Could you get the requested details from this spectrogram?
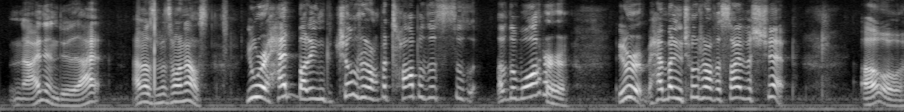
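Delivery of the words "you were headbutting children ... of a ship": appalled, exasperated, fed-up, high llama voice. Acting out a llama scolding Carl in a solo performance, exasperated llama voice. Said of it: "Um, [name]! There's a dead human in our house! / my name is [name]".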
